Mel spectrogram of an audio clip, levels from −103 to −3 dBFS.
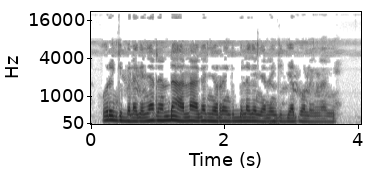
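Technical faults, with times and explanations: No technical faults are present in this speech clip.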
